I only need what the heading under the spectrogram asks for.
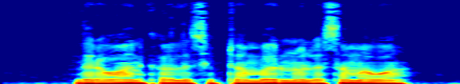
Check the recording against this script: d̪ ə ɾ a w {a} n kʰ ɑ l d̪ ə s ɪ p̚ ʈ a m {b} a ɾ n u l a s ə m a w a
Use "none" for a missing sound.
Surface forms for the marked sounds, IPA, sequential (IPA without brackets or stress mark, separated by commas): ɑ, b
